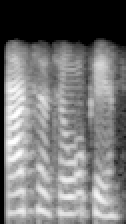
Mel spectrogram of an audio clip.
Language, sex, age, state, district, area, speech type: Bengali, female, 30-45, West Bengal, Darjeeling, rural, conversation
